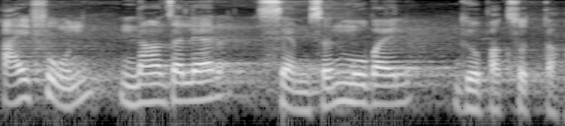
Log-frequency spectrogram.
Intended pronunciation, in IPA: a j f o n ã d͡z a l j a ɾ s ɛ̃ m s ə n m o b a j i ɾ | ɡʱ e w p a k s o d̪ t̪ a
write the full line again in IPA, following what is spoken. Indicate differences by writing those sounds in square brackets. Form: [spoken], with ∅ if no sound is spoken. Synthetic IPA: a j f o [nː] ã d͡z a l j a ɾ s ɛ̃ m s ə n m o b a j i [l] | ɡʱ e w p a k s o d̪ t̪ a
